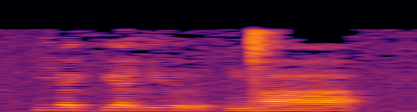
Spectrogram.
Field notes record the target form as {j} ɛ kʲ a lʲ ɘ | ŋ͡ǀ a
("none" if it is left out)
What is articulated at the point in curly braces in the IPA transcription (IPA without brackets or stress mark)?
j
